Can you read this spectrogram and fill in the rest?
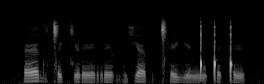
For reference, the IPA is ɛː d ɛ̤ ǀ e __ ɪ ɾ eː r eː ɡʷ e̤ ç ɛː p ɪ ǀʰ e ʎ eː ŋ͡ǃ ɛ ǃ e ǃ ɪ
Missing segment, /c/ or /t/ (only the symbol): c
